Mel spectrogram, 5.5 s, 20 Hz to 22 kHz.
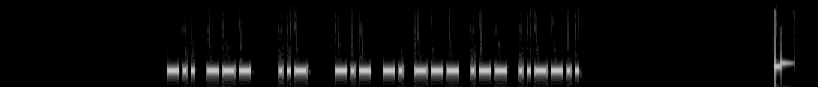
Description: Morse code, heard as a keyed tone, about 43 wpm, 700 Hz. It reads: DO U KNOW?
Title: Sentences from Top 100 Words and Abbreviations 45wpm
